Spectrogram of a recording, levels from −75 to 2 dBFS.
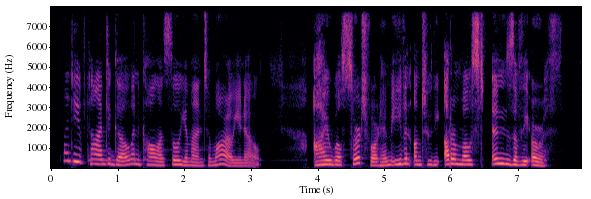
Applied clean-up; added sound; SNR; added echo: neural mask model DeepFilterNet 3.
